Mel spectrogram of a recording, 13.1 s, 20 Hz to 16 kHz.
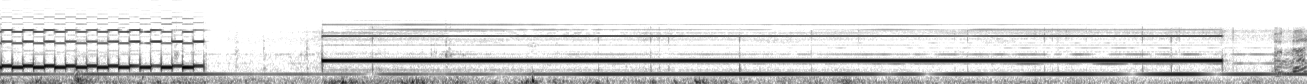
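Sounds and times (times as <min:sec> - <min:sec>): electronic alert tone warbling: 0:00.0 - 0:02.1
steady high-pitched alarm tone: 0:00.0 - 0:02.2, 0:02.8 - 0:13.0.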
